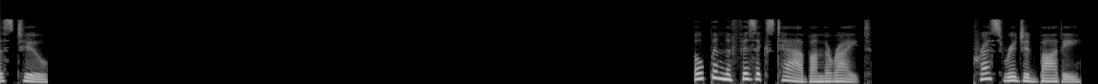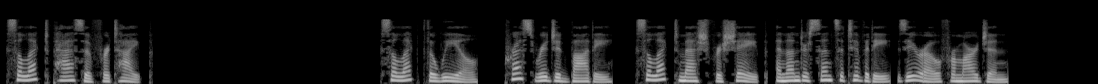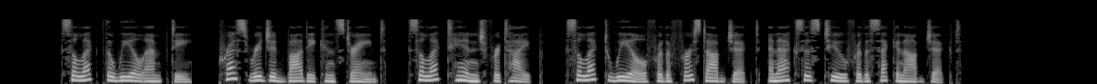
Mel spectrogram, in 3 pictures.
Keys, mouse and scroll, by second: 2.7 Return, 4.0-7.3 scroll up 2, 9.3 click, 10.4-14.8 drag, 16.3 click, 17.5-20.4 drag, 20.8-25.6 drag, 21.9 Return, 26.4 click, 27.3-29.4 drag, 31.1 click.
